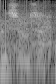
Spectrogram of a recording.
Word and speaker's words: openSUSE: And you said OpenSUSE. That's the official pronunciation? – Yeah, OpenSUSE.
